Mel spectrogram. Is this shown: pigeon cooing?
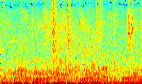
yes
